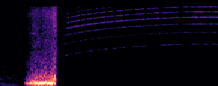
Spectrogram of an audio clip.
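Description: A loud, brief noise burst, then an electronic tone that glides upward and settles into a steady high beep with several overtones for about two seconds: a sound effect added in editing.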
